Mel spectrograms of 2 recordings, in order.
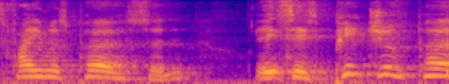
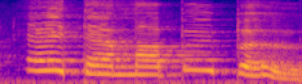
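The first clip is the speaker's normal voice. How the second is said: put-on babyish voice, much higher pitch; 9 semitones higher than usual. Describing what they say walking into the kitchen, in a baby voice. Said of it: "I'm like a little baby, I am".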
